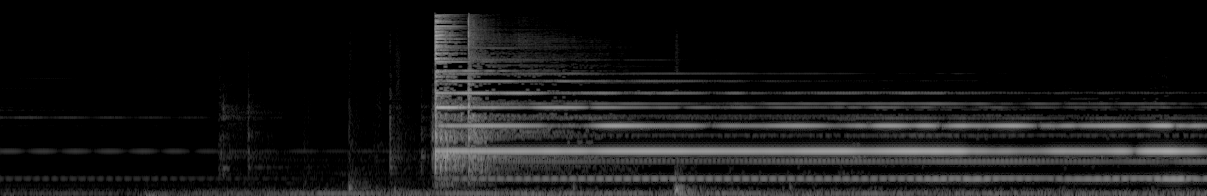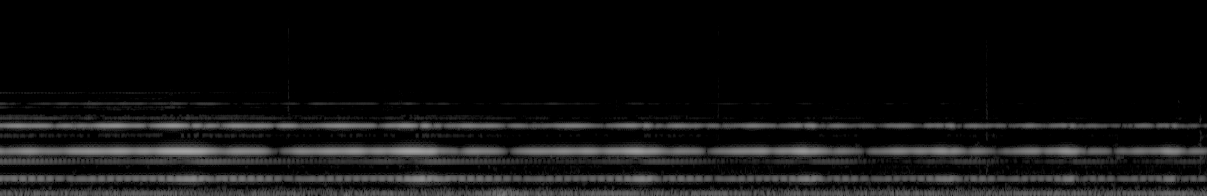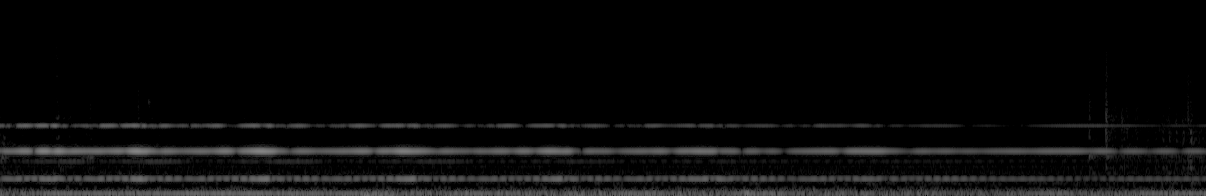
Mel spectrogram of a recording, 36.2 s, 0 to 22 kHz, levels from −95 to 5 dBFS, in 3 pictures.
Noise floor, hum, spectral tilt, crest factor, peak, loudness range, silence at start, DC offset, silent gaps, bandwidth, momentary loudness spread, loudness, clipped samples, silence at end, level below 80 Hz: -76 dBFS; none; 0 dB/octave; 32 dB; -10 dBFS; 24 LU; 3.2 s; under 0.1%; none; 16 kHz; 23 LU; -38 LUFS; under 0.1%; 0.05 s; -64 dBFS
